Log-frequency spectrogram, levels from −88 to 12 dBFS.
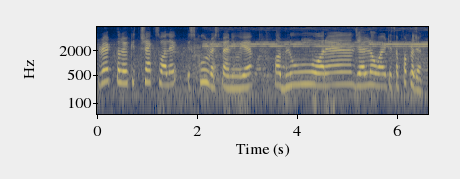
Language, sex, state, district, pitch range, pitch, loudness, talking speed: Hindi, female, Madhya Pradesh, Katni, 260-300 Hz, 285 Hz, -13 LUFS, 170 wpm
